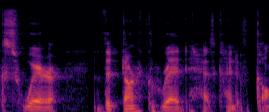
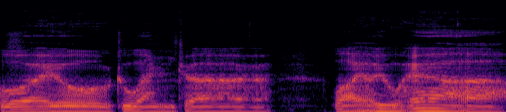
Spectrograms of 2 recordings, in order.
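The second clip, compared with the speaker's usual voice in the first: throaty, guttural voice with enter drawn out. Narrator voicing the kobold shaman bellowing at the players: deep guttural bellow. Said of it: "bellows out to you in a deep guttural voice".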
